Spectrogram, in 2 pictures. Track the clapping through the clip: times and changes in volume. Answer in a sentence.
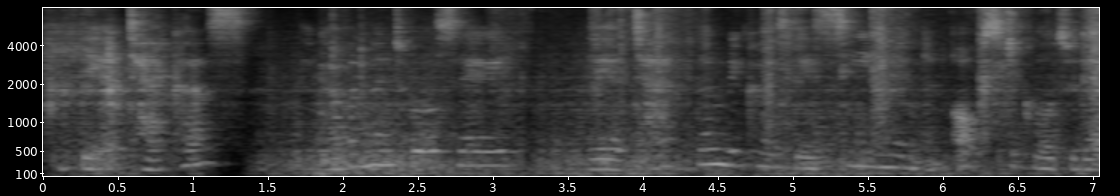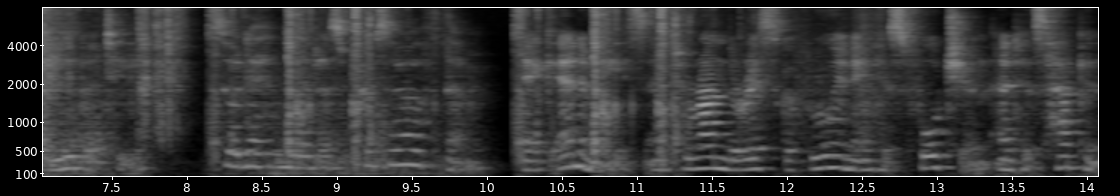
You can't hear the clapping here.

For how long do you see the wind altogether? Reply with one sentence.
You can hear the wind for 10 seconds altogether.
